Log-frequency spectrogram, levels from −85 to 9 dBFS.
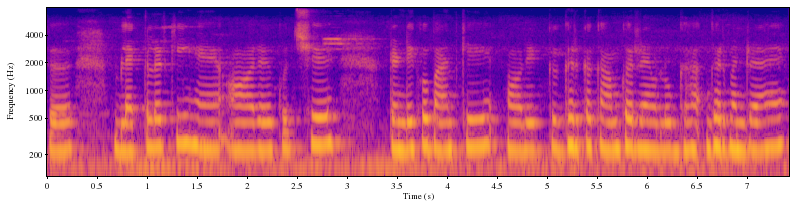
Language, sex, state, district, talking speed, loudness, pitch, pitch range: Hindi, female, Gujarat, Valsad, 195 wpm, -14 LUFS, 225 Hz, 220-240 Hz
